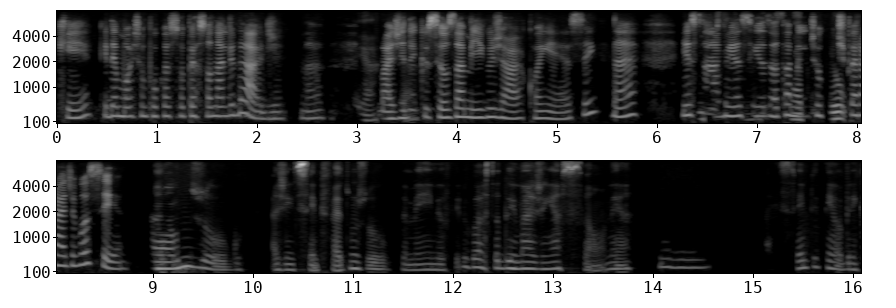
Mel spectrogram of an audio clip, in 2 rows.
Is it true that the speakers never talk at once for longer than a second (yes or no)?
no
